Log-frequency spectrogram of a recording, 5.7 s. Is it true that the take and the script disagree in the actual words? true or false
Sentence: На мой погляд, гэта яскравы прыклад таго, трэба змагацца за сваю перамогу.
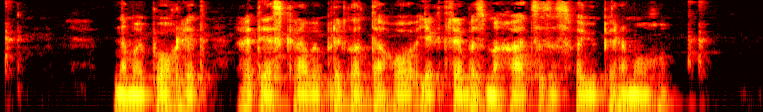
true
